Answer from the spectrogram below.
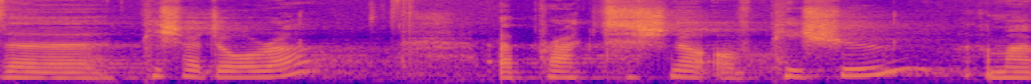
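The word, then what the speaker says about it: pixo: Ineri is a Pishadora, a practitioner of Pishu. Am I pronouncing that correctly?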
